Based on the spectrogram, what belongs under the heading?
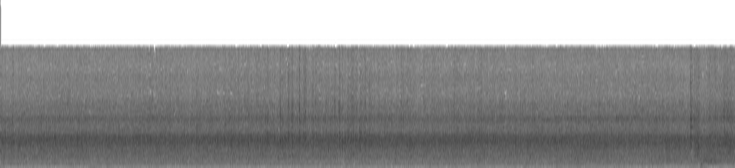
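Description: Onion, tomato and potato frying in oil in a steel kadhai: a steady sizzle. Near the end a metal ladle starts stirring through the pan.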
